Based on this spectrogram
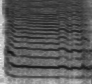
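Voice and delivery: loud high anguished cry; despairing scream. Acted. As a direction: let out a desperate yell.

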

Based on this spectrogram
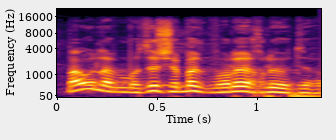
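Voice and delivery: ordinary talk

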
